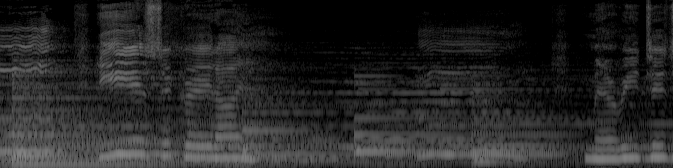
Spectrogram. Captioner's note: humming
